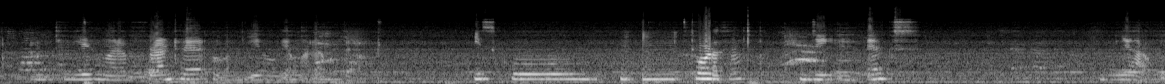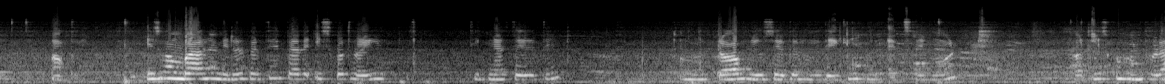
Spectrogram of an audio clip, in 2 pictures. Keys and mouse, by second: 2.1 KP_9, 3.2 KP_8, 7.4 g, 13.8 click, 15.6 KP_6, 15.8 KP_6, 16.0 KP_6, 16.1 KP_6, 17.5 KP_4, 17.7 KP_4, 17.8 KP_4, 18.4 KP_7, 20.1 alt+z.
